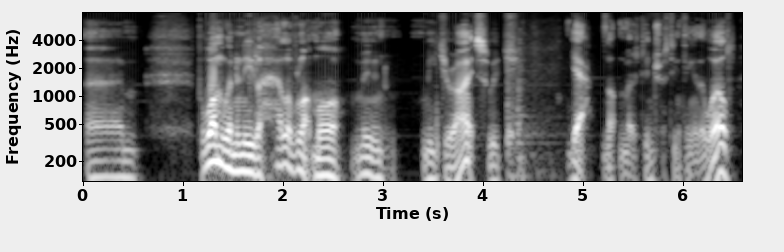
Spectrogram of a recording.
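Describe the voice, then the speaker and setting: A man's voice: extremely low pitch, lively intonation, fairly quick, creaky, warm tone, husky. A man with a stuffy head cold, hosting a gaming video with casual, rambling commentary and lots of ums. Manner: rambling, talks to himself while searching, many ums.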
